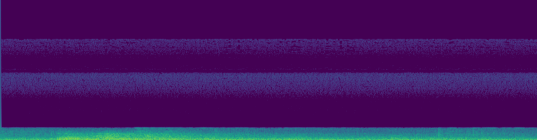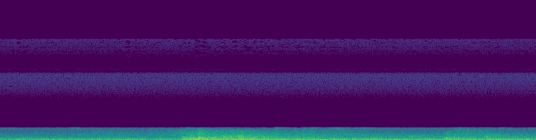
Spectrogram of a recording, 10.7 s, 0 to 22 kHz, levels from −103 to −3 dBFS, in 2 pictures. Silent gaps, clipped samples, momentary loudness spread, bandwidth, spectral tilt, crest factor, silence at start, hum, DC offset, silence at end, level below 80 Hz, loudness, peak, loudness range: none; under 0.1%; 12 LU; 2 kHz; -13 dB/octave; 18 dB; 0 s; none; under 0.1%; 0 s; -32 dBFS; -31 LUFS; -10 dBFS; 8 LU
